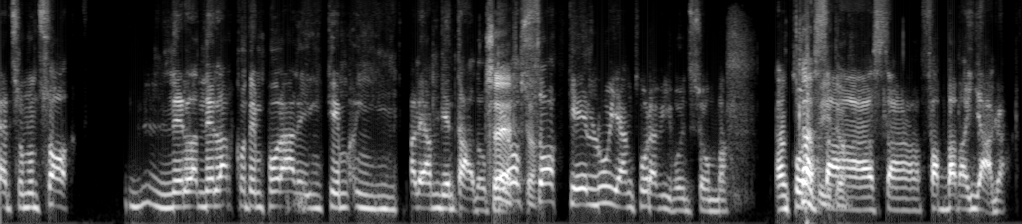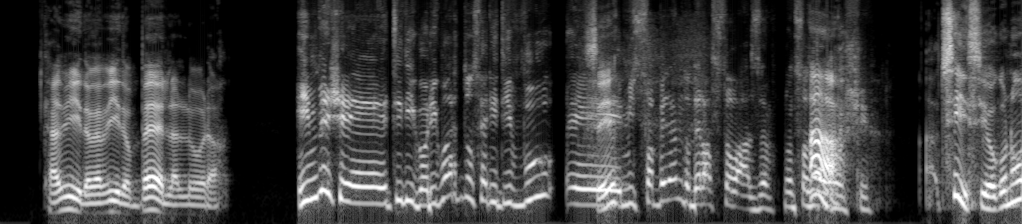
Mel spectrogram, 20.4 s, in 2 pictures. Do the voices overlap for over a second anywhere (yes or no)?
no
